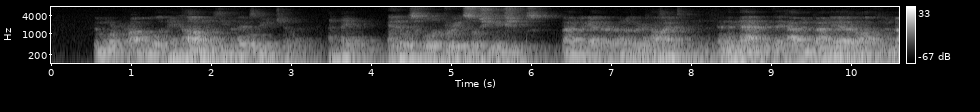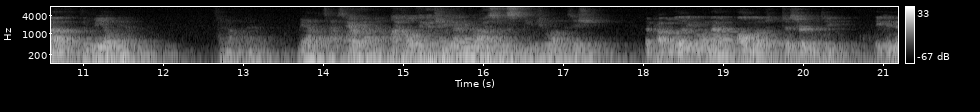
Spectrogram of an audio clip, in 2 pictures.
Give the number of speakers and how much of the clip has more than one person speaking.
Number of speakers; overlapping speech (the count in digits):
3, about 30%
